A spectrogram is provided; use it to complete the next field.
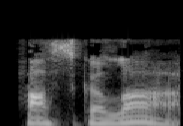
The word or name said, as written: haskalah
